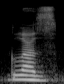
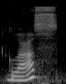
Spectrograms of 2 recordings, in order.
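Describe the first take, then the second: First: The word ends with a voiced z sound. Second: The word ends with a voiceless s sound. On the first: This is how the word is written. "and you write with Z" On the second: This is how the word is spoken. "You pronounce with S"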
